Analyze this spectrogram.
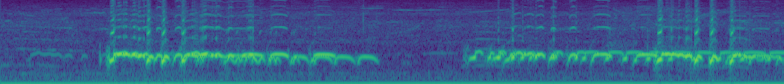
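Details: Two bursts of rapid, bubbling cooing from local wild-type zebra doves used to lure others into song, each a quick run of looped notes with sharp chirps layered over them.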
